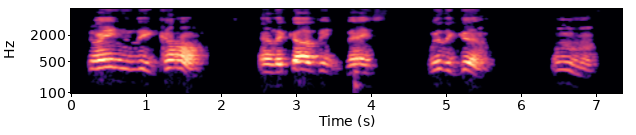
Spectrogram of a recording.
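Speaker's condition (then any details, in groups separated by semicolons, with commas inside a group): ALS; affects legs and lungs; burning in lungs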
